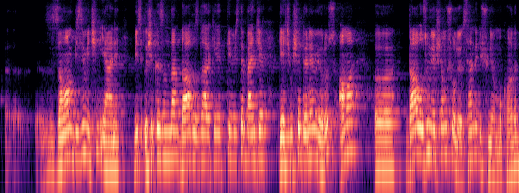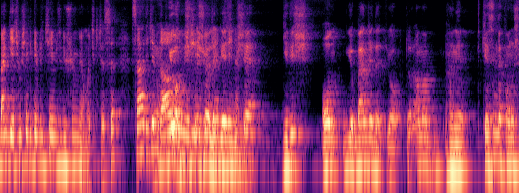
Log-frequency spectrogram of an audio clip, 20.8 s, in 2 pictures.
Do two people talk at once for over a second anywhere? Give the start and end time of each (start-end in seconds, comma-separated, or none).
13.4-15.4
